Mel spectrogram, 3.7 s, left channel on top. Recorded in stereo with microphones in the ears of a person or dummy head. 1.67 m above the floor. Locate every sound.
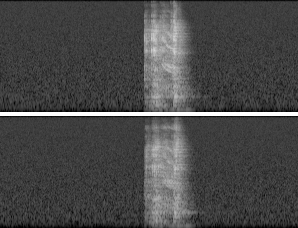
1.8 s a camera shutter: 65° left (ahead or behind), 4 m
